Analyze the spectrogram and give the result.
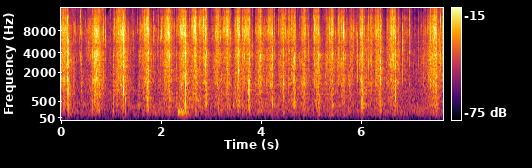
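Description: Fingertips press and scratch across a roll of clear plastic bubble wrap lying on a table, making a steady stream of dense crinkling and crackling. The sound is bright and papery, with quick sharp ticks that fade almost instantly and no low end.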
